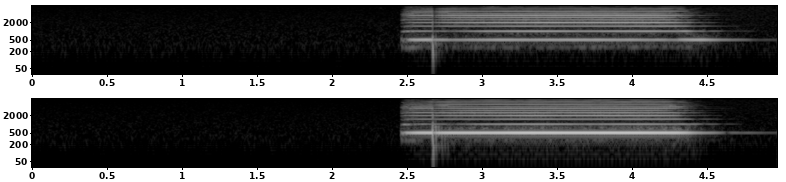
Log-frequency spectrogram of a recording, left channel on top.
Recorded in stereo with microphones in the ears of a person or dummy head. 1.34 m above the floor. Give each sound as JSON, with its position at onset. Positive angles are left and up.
{"t": 2.5, "sound": "a violin", "side_deg": -35, "distance_m": 0.8}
